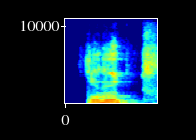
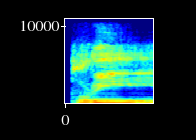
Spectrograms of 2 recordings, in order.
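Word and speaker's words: brut: 야 라고 했죠 부위 브루트 라고 하는데 불이 이라고 발음합니다 우리기 그래서 여기에 당도가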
